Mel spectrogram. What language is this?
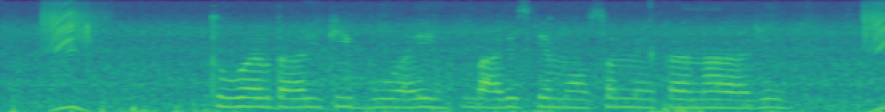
Hindi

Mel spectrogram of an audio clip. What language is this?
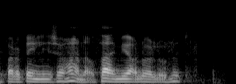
Icelandic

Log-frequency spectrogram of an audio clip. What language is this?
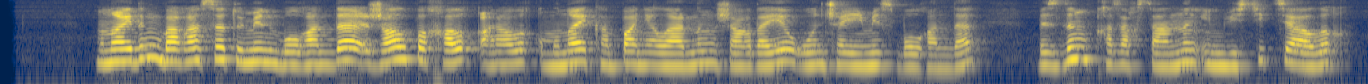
Kazakh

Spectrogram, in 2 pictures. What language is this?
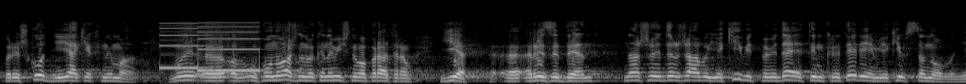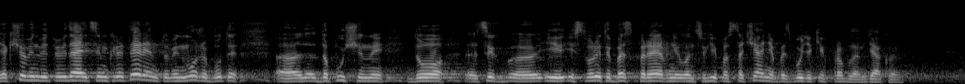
Ukrainian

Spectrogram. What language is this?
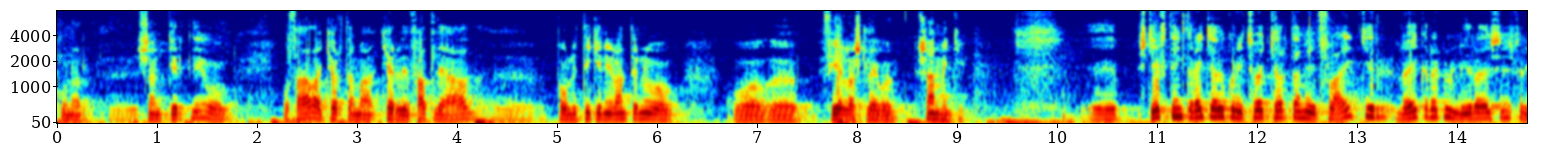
Icelandic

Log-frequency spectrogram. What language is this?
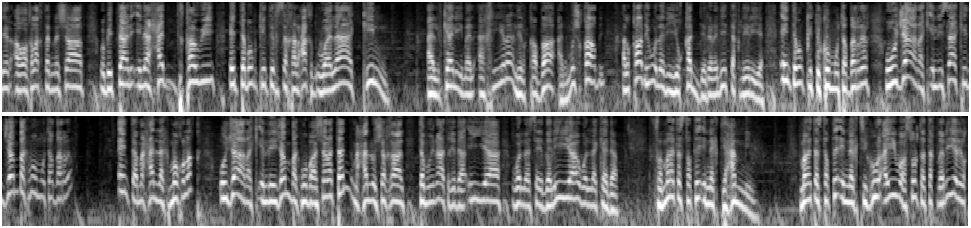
Arabic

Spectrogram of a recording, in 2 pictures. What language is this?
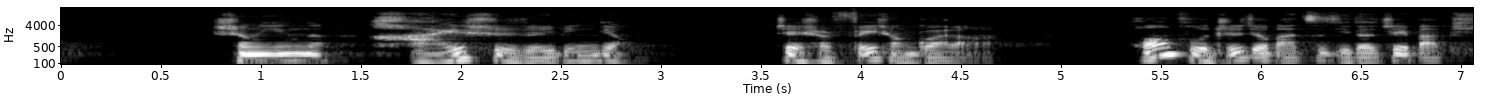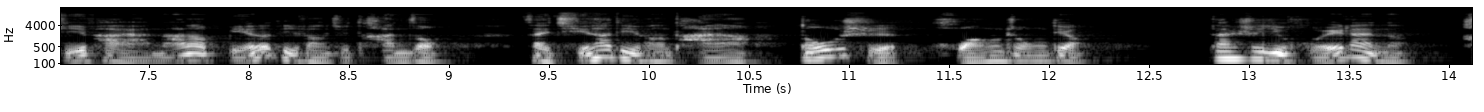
Chinese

